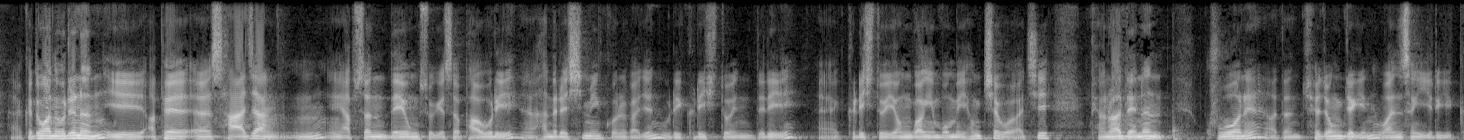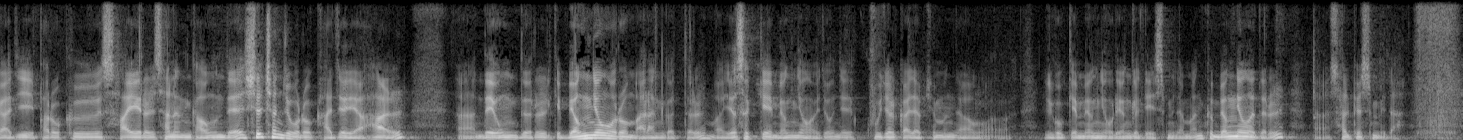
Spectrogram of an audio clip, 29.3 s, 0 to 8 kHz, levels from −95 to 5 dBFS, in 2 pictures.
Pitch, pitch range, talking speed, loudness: 100 Hz, 90-115 Hz, 315 characters per minute, -19 LUFS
